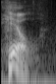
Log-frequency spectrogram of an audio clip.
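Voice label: "hill", English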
